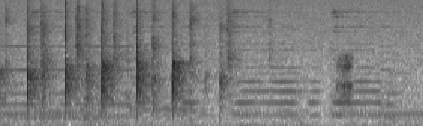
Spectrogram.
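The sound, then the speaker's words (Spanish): A short burst of applause welcoming the guest of the day: about six sharp, evenly spaced claps in a quick steady rhythm, fading out after a second and a half over a soft, steady tonal background. “Vamos a darle un aplauso muy fuerte y la más cordial bienvenida.”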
